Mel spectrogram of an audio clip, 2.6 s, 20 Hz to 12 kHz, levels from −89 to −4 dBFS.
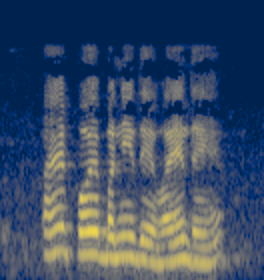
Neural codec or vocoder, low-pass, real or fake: none; 7.2 kHz; real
